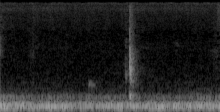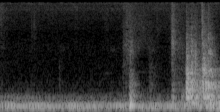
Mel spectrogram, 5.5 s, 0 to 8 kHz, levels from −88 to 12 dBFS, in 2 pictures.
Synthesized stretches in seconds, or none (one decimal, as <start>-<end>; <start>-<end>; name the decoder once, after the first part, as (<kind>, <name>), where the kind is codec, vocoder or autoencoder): none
